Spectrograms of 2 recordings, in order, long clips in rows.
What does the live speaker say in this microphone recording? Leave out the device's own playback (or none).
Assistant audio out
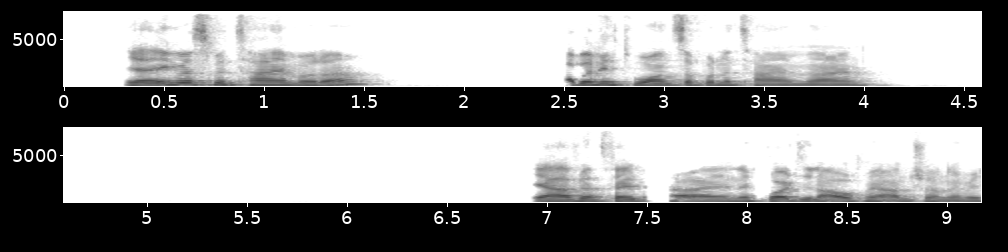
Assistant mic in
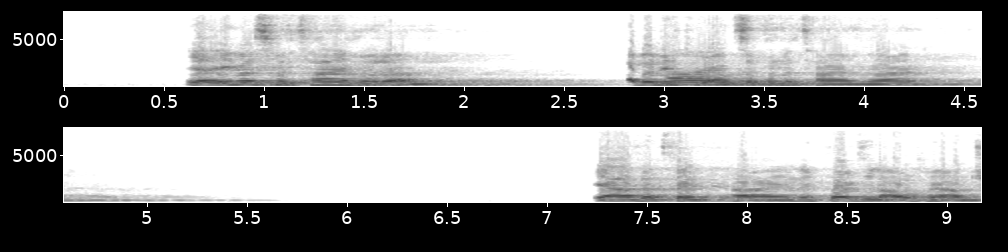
Nein.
